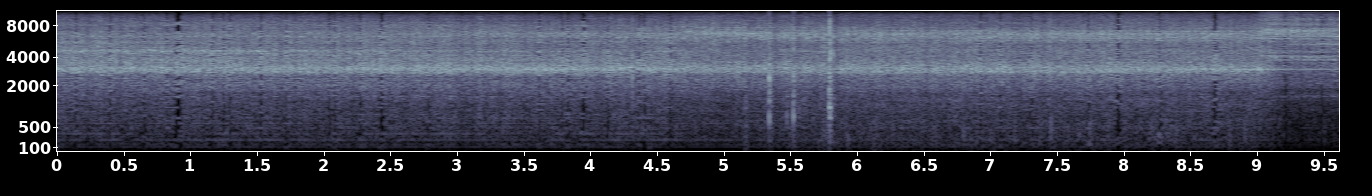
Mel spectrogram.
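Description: Table saw running steadily with a high whine, its blade cutting a shallow groove into a wooden dowel that is held and turned against it. A few sharp ticks come about five and a half seconds in.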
